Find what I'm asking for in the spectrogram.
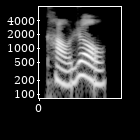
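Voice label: "烤肉", Mandarin Chinese; chinese flashcards; hsk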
